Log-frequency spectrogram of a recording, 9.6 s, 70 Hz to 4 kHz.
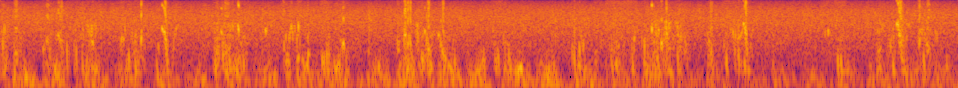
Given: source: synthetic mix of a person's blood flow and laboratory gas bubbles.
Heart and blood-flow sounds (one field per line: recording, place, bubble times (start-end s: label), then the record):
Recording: Doppler ultrasound of blood flow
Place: precordium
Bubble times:
0.00-0.24 s: bubbles
0.41-0.53 s: bubbles
0.55-1.04 s: bubbles
1.19-1.48 s: bubbles
1.56-1.80 s: bubbles
2.12-2.50 s: bubbles
2.63-2.73 s: bubbles
2.80-3.13 s: bubbles
3.19-3.52 s: bubbles
3.96-4.59 s: bubbles
4.80-4.88 s: bubbles
4.92-5.21 s: bubbles
5.69-5.87 s: bubbles
5.94-6.91 s: bubbles
7.07-7.16 s: bubbles
7.21-7.54 s: bubbles
8.22-8.47 s: bubbles
8.74-9.12 s: bubbles
9.18-9.39 s: bubbles
From the record:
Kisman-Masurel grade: 242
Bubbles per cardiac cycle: several, 3 to 8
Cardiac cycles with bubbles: 100%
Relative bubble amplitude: moderate (0.250 to 0.450)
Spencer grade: 3 (all of the cardiac periods contain showers or single bubble signals, but not dominating or overriding the cardiac motion signals)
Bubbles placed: anywhere in the cardiac cycle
